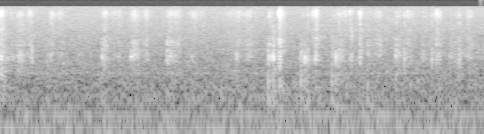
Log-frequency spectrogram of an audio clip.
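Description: Flat paintbrush tapping paint onto canvas: soft, irregular taps of the bristles against the canvas.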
